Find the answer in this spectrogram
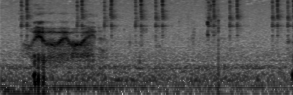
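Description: Near silence, with a few faint clicks at the computer while working in Photoshop's layers panel, and a brief faint murmured hum of a voice near the start.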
